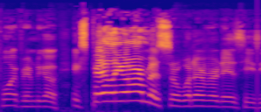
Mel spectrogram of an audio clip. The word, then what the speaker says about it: Expelliarmus: To say it completely right, you have to say it with slight accent. Expelliarmus. So it stars Daniel Radcliffe, and then also stars this other guy named Thomas Kretschmann.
